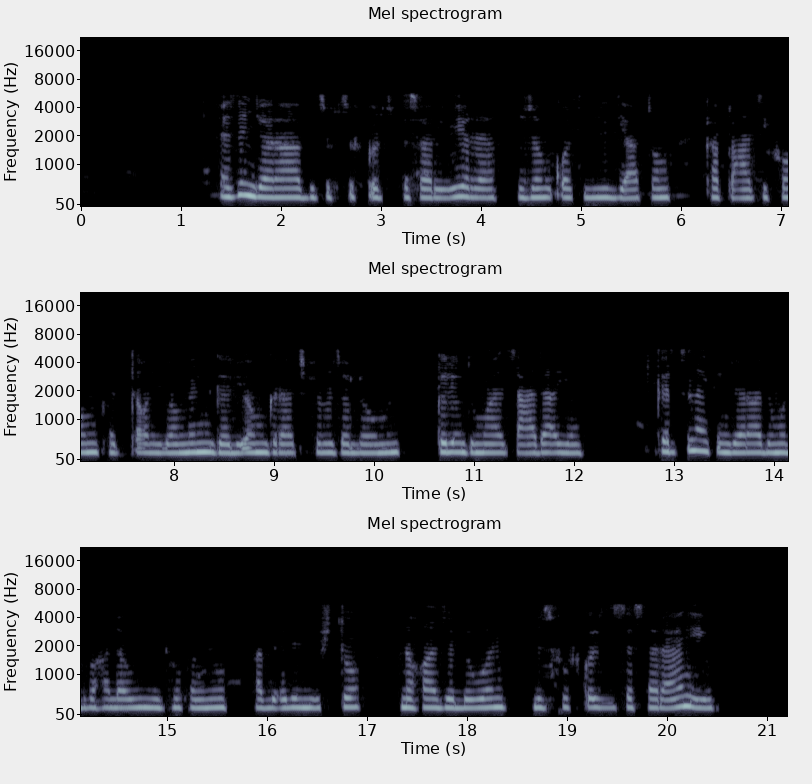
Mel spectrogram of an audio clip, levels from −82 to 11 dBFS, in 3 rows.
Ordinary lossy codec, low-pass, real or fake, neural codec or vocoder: AAC, 32 kbps; 5.4 kHz; real; none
